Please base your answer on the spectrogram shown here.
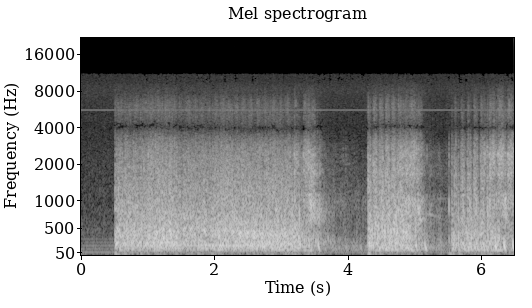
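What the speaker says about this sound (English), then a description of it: "The UH-1A's two fixed-mount 30 caliber machine guns are mounted forward on the skids, one on each side." Two skid-mounted 30 caliber machine guns on a UH-1A helicopter firing in long, loud continuous bursts, broken by short pauses, with no talking over them.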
